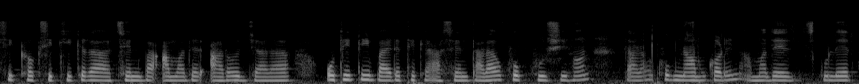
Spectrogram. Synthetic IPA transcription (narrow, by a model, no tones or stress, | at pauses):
ʃikʰːokʃikʰːikɾaat͡ɕʰenba̰ʔamad̪eɾaɾod͡ʑaɾa | ot̪iʈibajɾet̪ʰekea̰ʃʰent̪aɾaokʰubkʰuʃiɦɔn | t̪aɾaokʰubnamkɔɾena̰mad̪eɾskuleɾ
